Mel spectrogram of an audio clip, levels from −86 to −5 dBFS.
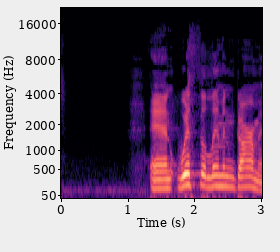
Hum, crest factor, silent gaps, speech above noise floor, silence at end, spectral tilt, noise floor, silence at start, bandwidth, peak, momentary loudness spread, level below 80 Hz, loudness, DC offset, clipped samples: none; 18 dB; none; 40 dB; 0 s; -6.5 dB/octave; -63 dBFS; 1.35 s; 13.5 kHz; -8 dBFS; 7 LU; -58 dBFS; -24 LUFS; under 0.1%; under 0.1%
